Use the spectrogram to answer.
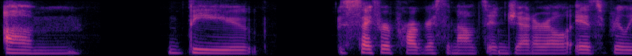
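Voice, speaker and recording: In a very clean recording with a silent background, a woman speaks at a moderate pace with fairly low pitch and monotone, flat intonation. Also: dry, close sound with no echo. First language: not English. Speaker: esports caster. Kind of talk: live commentary.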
